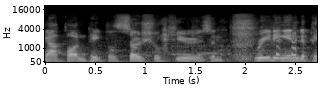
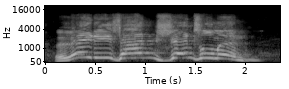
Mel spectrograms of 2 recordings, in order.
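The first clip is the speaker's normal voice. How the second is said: loudest full-volume shout, much higher, slower; 3 dB louder than usual. A character turns to the crowd and calls out as loud as possible. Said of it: "in the most loud possible voice he can".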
